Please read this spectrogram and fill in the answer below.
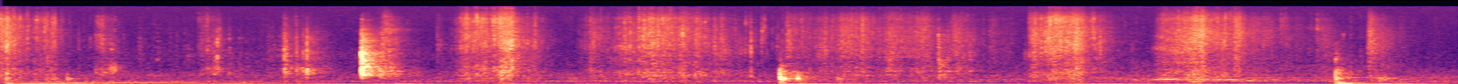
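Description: Thin clear plastic bags crinkling and rustling in bursts as they are pulled off a pair of cowboy boots. Three sharp knocks come as the boots are handled on a stone countertop, the loudest about a third of the way in.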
